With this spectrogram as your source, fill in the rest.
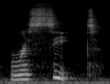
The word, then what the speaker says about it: receipt: Receipt, receipt. Which word is missing here? The P.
